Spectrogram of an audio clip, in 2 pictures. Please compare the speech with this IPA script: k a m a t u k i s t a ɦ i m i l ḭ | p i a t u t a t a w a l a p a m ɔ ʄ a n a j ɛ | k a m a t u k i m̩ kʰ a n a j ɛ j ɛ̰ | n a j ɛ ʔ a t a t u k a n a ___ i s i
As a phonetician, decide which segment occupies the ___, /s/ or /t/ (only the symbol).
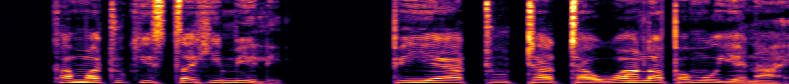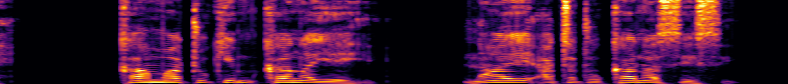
s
